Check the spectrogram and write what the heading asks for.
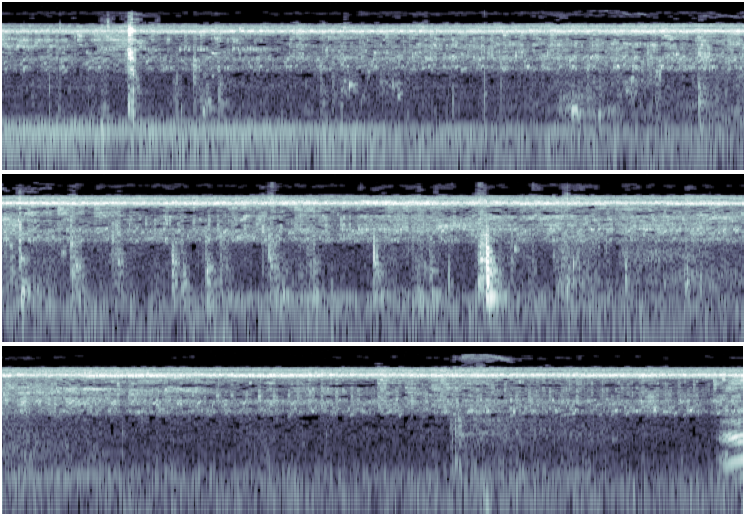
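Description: A steady high-pitched insect chorus from the grassy wetland, with two sharp knocks, one about a second in and a louder-looking one about eight seconds in.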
